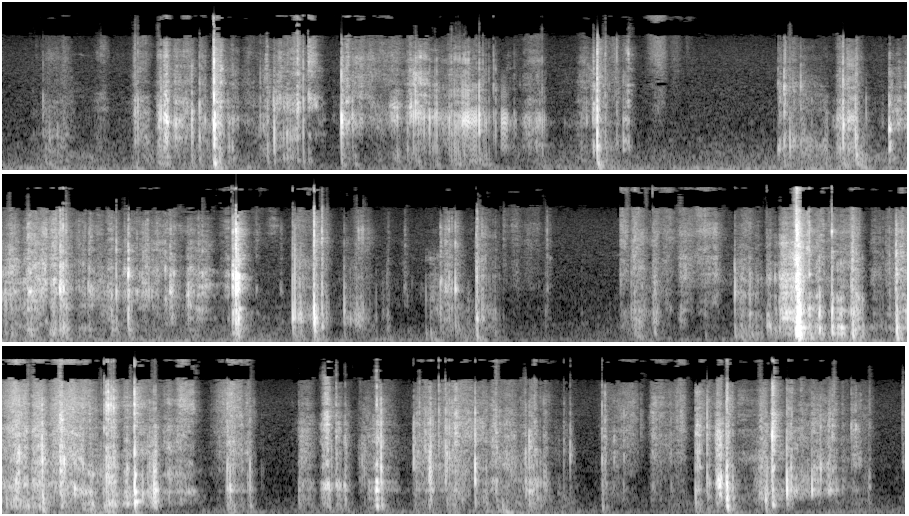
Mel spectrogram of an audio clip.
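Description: Cardboard boxes and packaging being opened and unpacked by hand: bursts of rustling and scraping with sharp taps and clicks, separated by short pauses.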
